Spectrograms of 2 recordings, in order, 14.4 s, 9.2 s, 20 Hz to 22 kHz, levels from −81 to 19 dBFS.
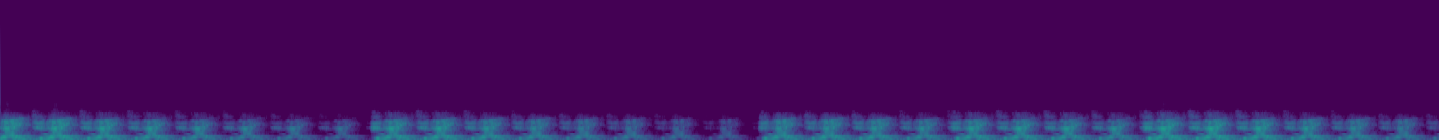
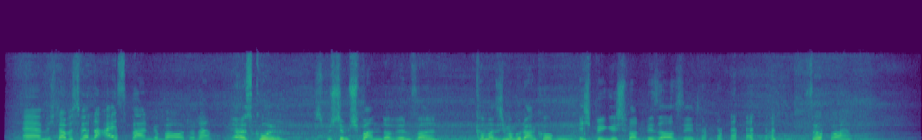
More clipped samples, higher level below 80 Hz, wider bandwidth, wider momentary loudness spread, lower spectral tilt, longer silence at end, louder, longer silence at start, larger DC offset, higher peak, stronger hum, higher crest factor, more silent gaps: neither; second, under -90 dBFS vs -50 dBFS; second, 5.2 kHz vs 14.5 kHz; first, 16 LU vs 10 LU; second, 1 dB/octave vs -4.5 dB/octave; second, 0 s vs 0.25 s; second, -36 LUFS vs -19 LUFS; about the same, 0 s vs 0.1 s; neither; second, -16 dBFS vs -2 dBFS; neither; about the same, 22 dB vs 18 dB; neither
